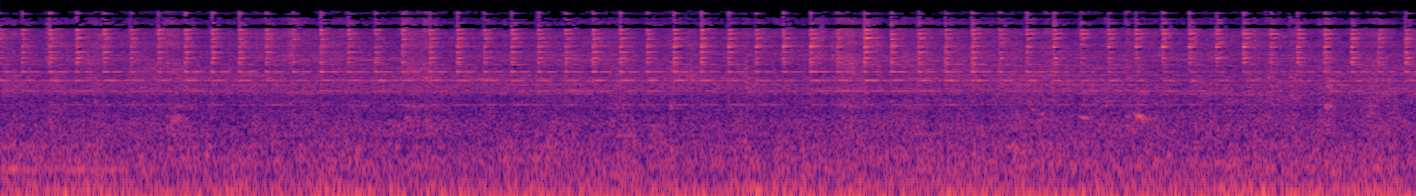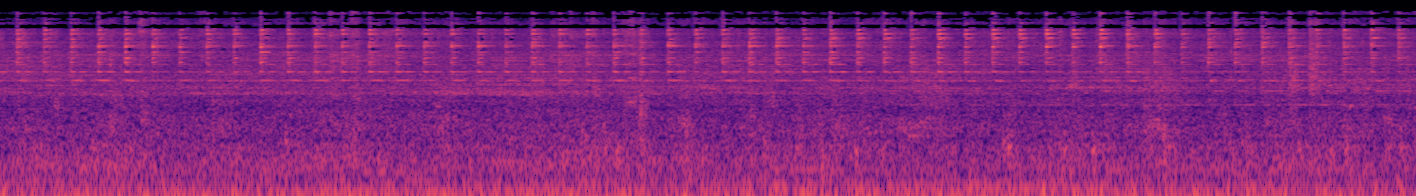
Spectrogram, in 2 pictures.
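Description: Loaded coal hopper cars rolling steadily past a grade crossing: a continuous rumble and clatter of steel wheels on rail, with the crossing bell ringing steadily over it.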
